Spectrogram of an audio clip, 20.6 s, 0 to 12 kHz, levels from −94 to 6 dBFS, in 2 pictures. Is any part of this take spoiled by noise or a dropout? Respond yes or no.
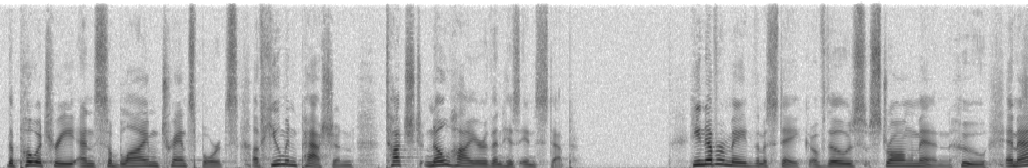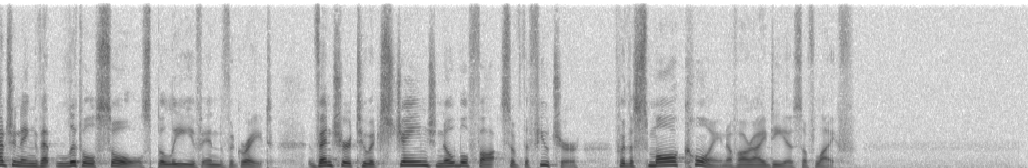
no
